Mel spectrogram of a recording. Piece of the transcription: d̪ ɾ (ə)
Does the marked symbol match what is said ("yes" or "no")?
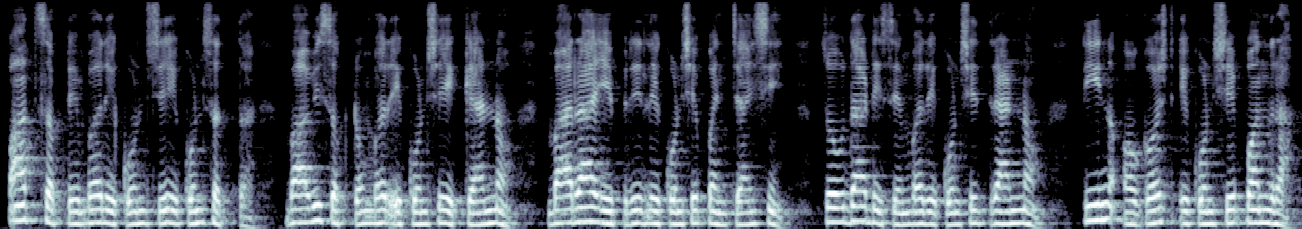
no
